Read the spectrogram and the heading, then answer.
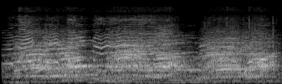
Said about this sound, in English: Supporters of the Move Forward party shouted Prime Minister after a resounding victory in the Thai elections.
